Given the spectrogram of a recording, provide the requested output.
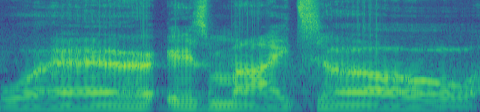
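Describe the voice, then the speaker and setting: Using a put-on character voice at a medium pitch, a man speaks with audible echo. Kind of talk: story reading. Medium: read story. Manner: groaning.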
